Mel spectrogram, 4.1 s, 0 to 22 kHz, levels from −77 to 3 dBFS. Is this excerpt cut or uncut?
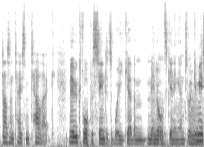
cut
